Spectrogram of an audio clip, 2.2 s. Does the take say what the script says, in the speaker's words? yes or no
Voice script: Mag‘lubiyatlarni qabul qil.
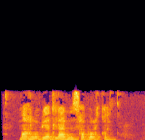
yes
